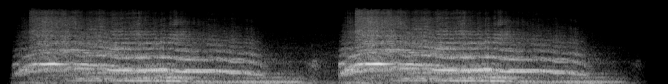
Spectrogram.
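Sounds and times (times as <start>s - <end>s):
wolf: 0.1s - 2.8s, 3.4s - 6.2s.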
